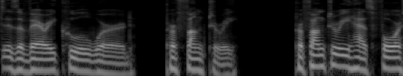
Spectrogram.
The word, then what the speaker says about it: perfunctory: the schah and it's going to end with that long e sound perfunctory perfunctory if something is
